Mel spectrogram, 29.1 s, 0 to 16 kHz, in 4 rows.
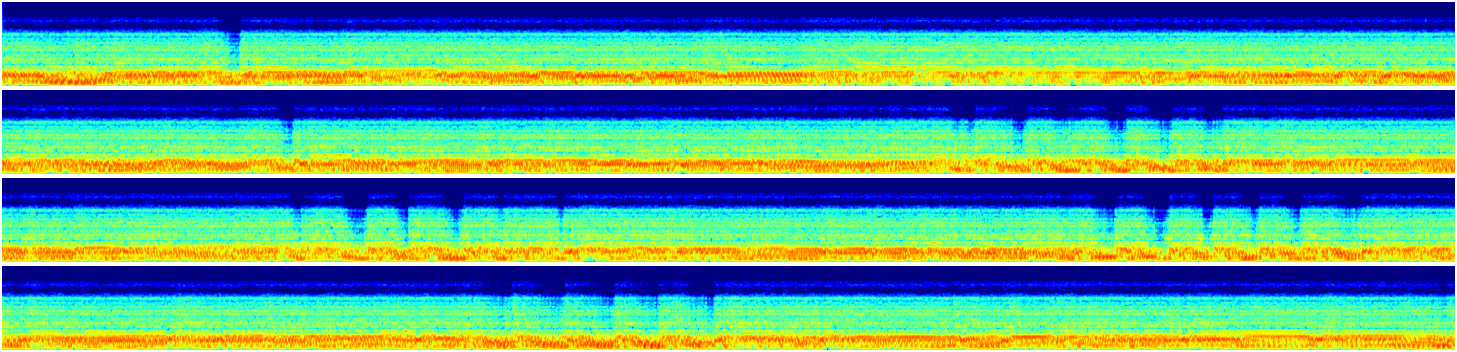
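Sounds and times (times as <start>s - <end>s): distorted electric guitar: 0.0s - 29.0s.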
